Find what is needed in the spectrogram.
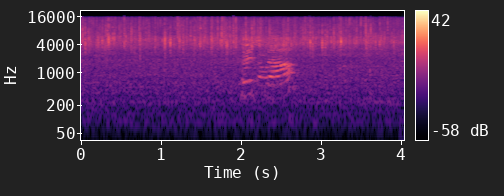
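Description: Heavy rain pattering steadily on paving slabs and a shed roof. A person's voice calls out briefly about two seconds in.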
